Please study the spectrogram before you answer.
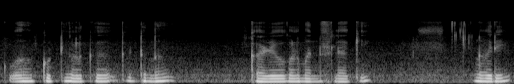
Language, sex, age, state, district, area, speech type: Malayalam, male, 18-30, Kerala, Palakkad, rural, spontaneous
